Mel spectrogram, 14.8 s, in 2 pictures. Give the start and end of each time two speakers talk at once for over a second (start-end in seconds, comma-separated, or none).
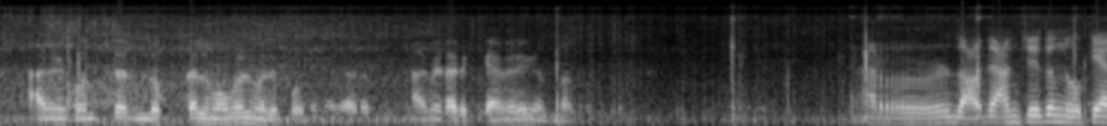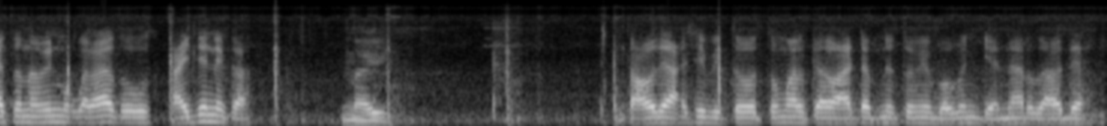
none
